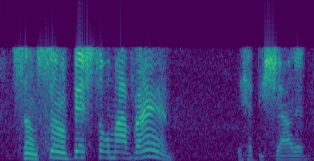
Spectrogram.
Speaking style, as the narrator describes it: his Mississippi drawl barely audible over the sirens

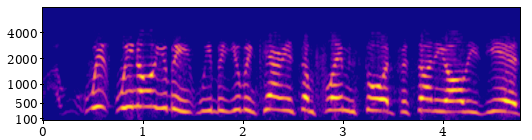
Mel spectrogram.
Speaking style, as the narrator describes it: he yelled out

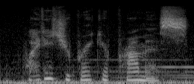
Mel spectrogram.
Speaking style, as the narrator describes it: She whispered

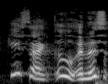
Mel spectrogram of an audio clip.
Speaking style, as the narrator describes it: I laughed on this one

